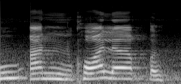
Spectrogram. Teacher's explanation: نون ساکن کے بعد حروف حلقی آ گیا ہے، تو یہاں پہ غنہ نہیں ہوگا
